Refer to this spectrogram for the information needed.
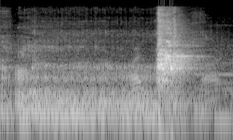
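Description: Dogs growl low and steadily over food for a moment, then one lets out a single sharp, loud bark before the growling trails off.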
